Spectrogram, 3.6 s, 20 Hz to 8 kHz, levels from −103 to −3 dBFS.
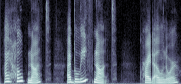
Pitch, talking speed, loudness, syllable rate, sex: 230 Hz, 130 wpm, -17 LUFS, 4.8 syllables/s, female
